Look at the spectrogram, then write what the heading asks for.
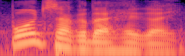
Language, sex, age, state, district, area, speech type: Punjabi, male, 30-45, Punjab, Hoshiarpur, rural, spontaneous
